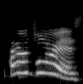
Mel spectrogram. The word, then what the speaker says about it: Ouroboros: Is it Ouroboros? Is that Try anywhere again. close? Oh, Jesus. Ouroboros? Ouroboros, there you Ouroboros.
